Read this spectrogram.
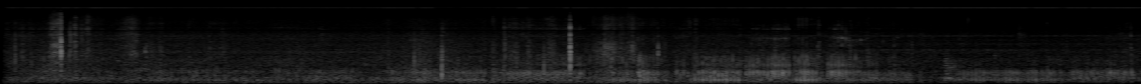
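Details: Kimba the cat purring softly, a low rumbling hum that swells in the second half, with scattered sharp clicks and rustles throughout.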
